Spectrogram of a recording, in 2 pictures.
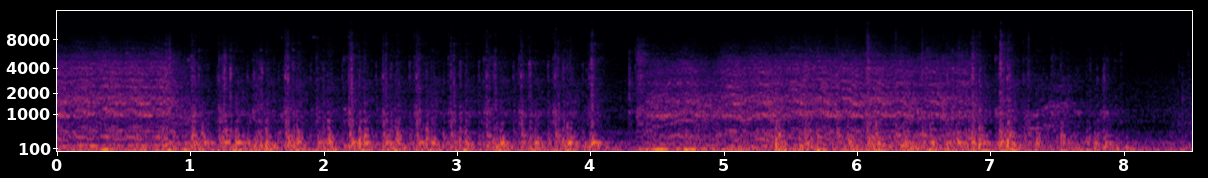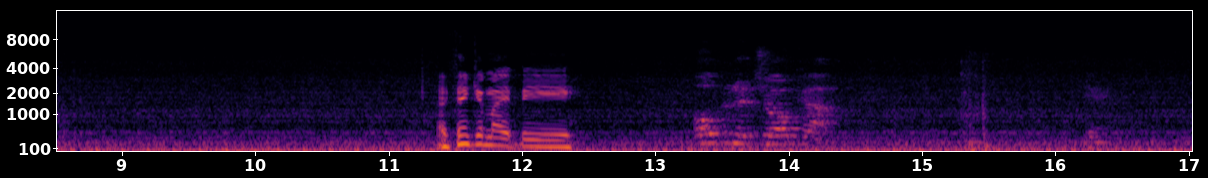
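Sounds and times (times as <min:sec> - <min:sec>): starter cranking engine: 0:00.0 - 0:08.1.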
